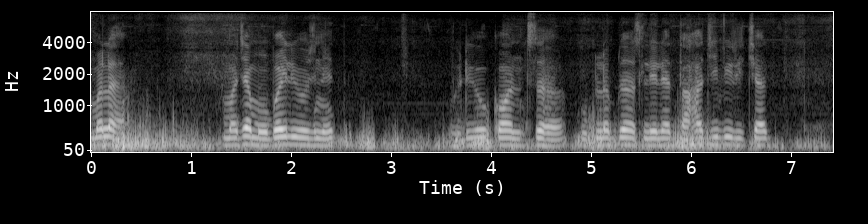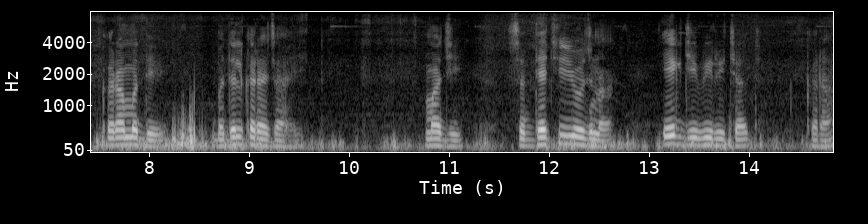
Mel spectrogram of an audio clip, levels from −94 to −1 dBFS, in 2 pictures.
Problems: constant background noise, low volume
